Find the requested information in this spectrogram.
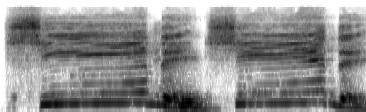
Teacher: দালের উপর সাকিন হবে তো দালকে কলকলা করতে হবে।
